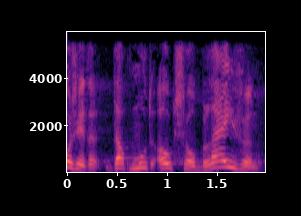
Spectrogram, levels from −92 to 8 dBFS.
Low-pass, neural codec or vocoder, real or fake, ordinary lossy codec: 5.4 kHz; vocoder, 44.1 kHz, 128 mel bands every 256 samples, BigVGAN v2; fake; none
